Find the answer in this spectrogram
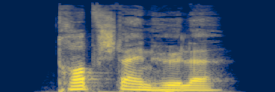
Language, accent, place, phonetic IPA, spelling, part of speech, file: German, Germany, Berlin, [ˈtʁɔpfʃtaɪ̯nhøːlə], Tropfsteinhöhle, noun, De-Tropfsteinhöhle.ogg
- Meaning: cave in which there are dripstones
